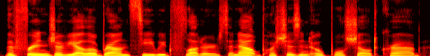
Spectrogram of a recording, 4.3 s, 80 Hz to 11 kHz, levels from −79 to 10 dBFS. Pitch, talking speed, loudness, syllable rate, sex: 215 Hz, 195 wpm, -16 LUFS, 5.1 syllables/s, female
